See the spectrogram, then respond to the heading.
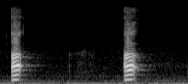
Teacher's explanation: Ketika hamzah sukun itu pita suaranya menutup.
